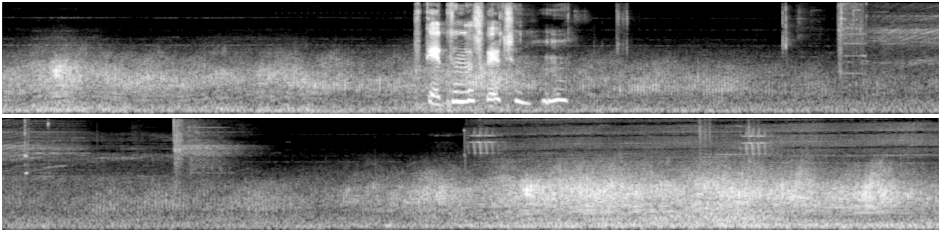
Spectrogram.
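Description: A spacecraft engine hums with a low, steady rumble that swells louder near the end.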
